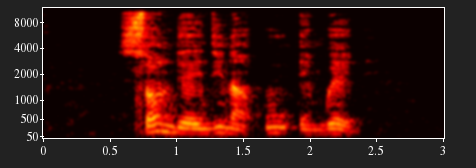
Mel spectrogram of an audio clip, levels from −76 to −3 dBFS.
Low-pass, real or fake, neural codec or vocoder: 10.8 kHz; real; none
